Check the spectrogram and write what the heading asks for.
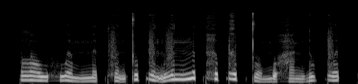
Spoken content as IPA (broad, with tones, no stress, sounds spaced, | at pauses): l ɔ˨˩ w h w ə˧˩ m n ə˨˩ t̚ f ə̰˧˨ n t̪ ə˦˥ p̚ v ə̰˧˨ n v ə˧ n ŋ ə˦˥ t̚ h ə˦˥ p̚ ɣ ə˦˥ p̚ t̪ o˧˩ m o̰˧˨ h a˨˩ ŋ ɗ u˦˥ p̚ v ə˦˥ t̚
